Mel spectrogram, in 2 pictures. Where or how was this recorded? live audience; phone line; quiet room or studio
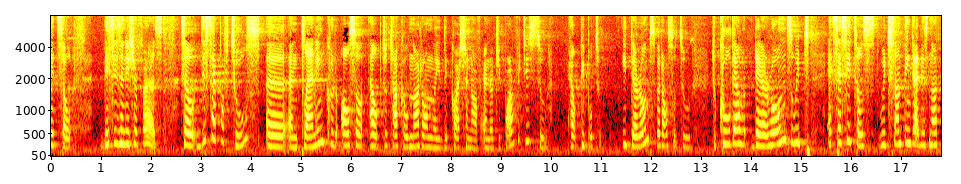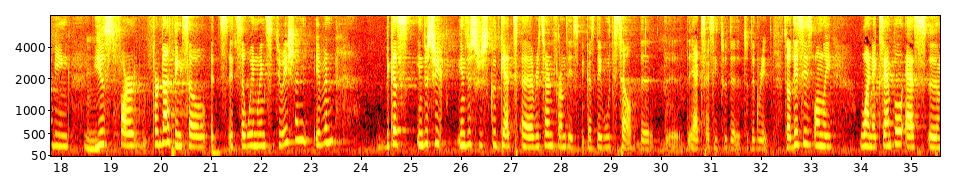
live audience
